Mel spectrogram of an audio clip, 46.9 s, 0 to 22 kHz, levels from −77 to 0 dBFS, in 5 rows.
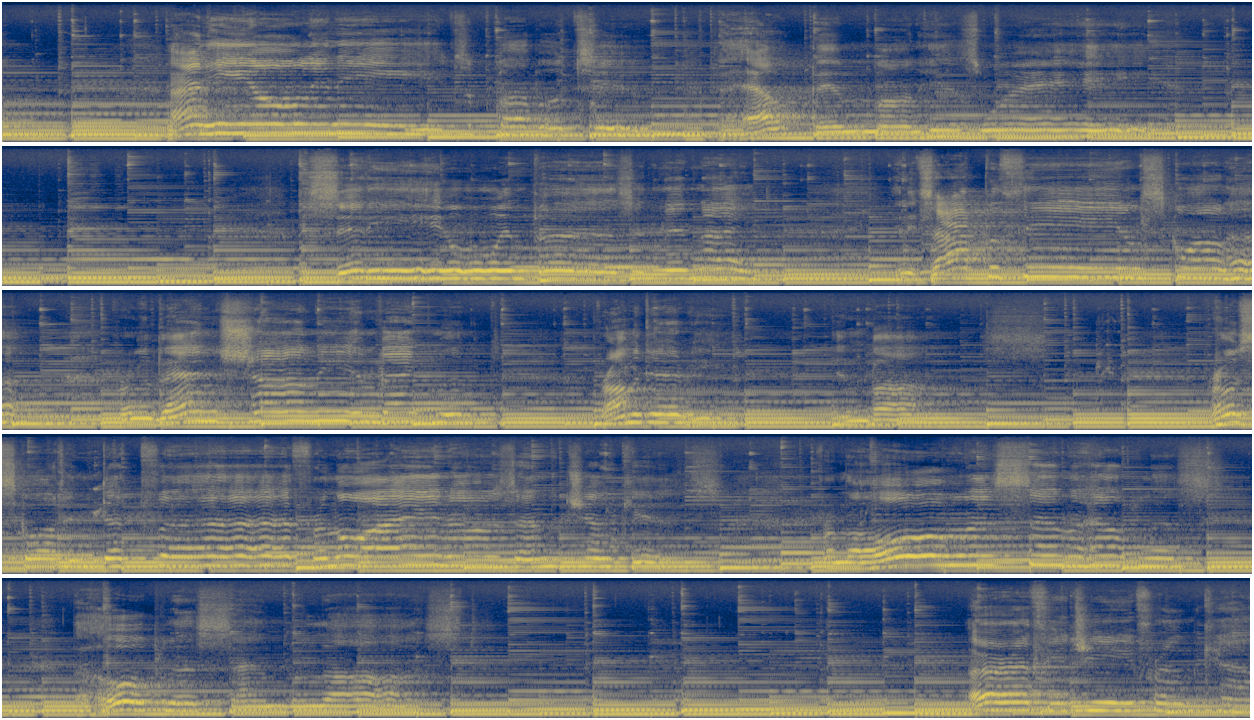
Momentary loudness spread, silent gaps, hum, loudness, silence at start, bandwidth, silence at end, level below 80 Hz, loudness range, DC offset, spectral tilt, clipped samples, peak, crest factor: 4 LU; none; none; -13 LUFS; 0 s; over 20 kHz; 0 s; -50 dBFS; 2 LU; under 0.1%; -6 dB/octave; under 0.1%; 0 dBFS; 12 dB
